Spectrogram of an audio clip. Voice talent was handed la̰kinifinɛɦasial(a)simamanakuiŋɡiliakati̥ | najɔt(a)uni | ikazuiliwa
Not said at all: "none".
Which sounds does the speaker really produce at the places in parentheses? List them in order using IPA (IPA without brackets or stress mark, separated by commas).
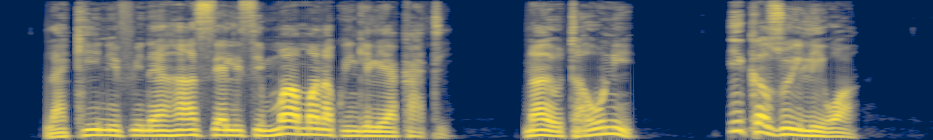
i, a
